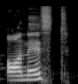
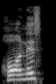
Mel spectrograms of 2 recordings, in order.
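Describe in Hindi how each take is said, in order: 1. शब्द सीधे स्वर की आवाज़ से शुरू होता है। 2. शब्द की शुरुआत में साफ़ h की आवाज़ सुनाई देती है। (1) "ये बोलना है ऑनेस्ट" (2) "हॉनेस्ट नहीं"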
